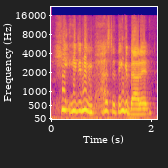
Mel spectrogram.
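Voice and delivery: ordinary delivery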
